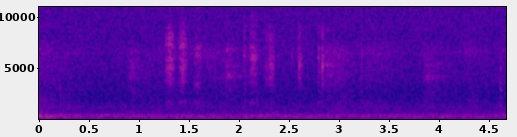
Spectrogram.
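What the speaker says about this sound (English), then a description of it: "Let me write the MO diagram." Pen or chalk strokes scratching out a molecular orbital diagram by hand, a series of short faint scribbles over a steady background hiss.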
